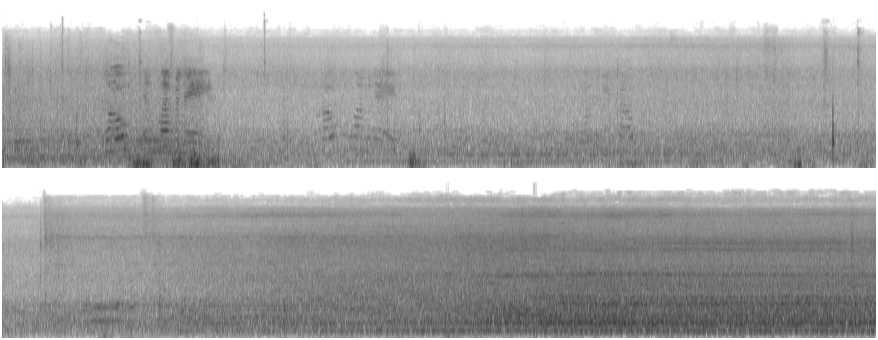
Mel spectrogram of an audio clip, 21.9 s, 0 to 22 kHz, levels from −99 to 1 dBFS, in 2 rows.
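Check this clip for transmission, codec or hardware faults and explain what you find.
Two brief reordering faults show up, both of the chunks out of order kind. At 16.46 to 16.50 s and again at 17.56 to 17.60 s, one 20 ms block of audio reached the output a block late and played after its successor. No audio is missing, but the swapped order leaves three hard joins in each 40 ms span. Each place is heard as a tiny jumbled stutter in the sound.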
